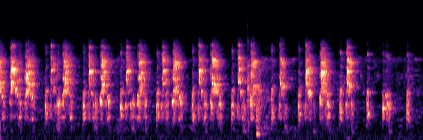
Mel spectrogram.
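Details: Chukar partridge from the Pamir giving a long series of harsh, clucking chuk notes in uneven rhythm, roughly one to two per second, continuing steadily throughout.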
